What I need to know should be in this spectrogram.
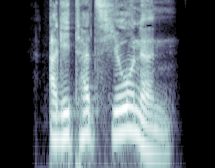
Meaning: plural of Agitation
- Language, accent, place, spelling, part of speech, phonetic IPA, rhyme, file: German, Germany, Berlin, Agitationen, noun, [aɡitaˈt͡si̯oːnən], -oːnən, De-Agitationen.ogg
